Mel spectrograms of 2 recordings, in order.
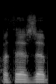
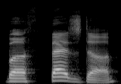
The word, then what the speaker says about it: Bethesda: I want to talk about Bethesda, but now's not the time.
